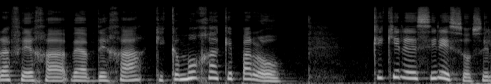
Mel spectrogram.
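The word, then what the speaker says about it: פרעה: O sea, ¿cómo se dice en hebreo faraón? Se dice paró.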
